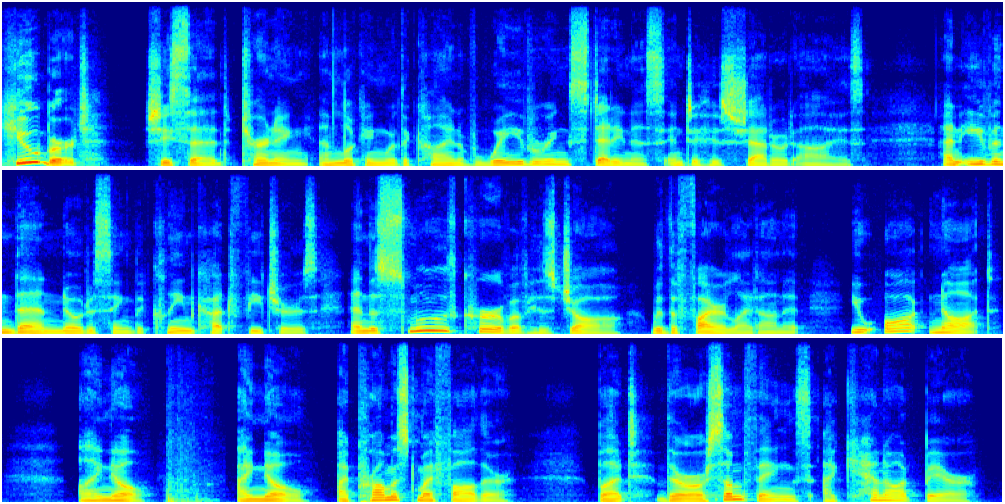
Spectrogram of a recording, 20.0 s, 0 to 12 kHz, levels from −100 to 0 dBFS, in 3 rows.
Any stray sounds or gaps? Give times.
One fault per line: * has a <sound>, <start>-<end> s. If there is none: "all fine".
* has a thud, 14.4-14.8 s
